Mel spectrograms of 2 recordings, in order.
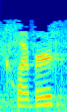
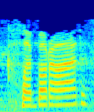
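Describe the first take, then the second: First: The surname is said with the local Atwood pronunciation. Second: The surname is said with its Bohemian pronunciation. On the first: "in Atwood they just say Klebard" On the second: "That's the Bohemian pronunciation"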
